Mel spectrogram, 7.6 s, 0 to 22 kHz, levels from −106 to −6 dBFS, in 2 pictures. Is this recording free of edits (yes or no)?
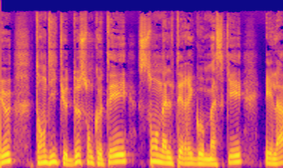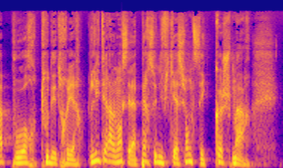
no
